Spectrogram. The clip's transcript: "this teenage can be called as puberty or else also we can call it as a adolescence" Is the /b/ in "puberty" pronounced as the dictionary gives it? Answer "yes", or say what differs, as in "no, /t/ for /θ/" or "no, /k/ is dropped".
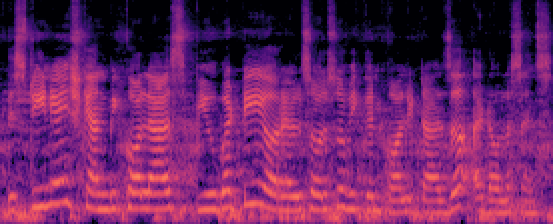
yes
